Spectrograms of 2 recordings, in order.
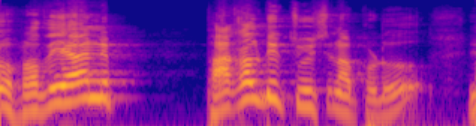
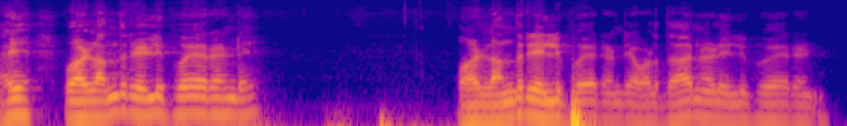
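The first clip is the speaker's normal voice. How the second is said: much lower and softer, fading humbly; humble leper; 8 semitones lower, 3 dB quieter, faster than usual. Acted. The healed leper answering the Lord, low and meek. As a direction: answer meekly, sinking to almost nothing.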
